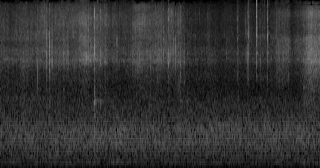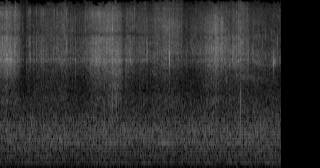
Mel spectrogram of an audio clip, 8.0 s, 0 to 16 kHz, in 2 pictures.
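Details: Bohemian waxwing recorded in March 2015 in Saitama, Japan: high, thin, buzzy trills come in repeated bursts, some brief and some drawn out for about a second, over a steady soft background hiss.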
